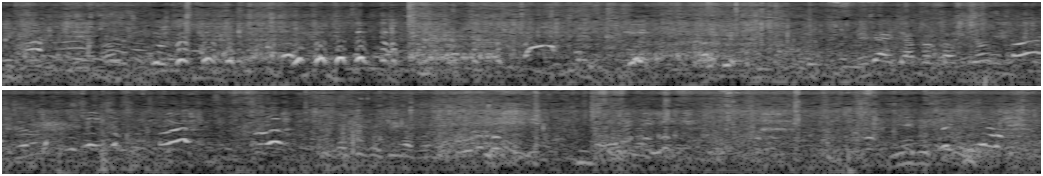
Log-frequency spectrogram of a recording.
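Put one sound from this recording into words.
A crowd of men and women chatter and call out nearby outdoors.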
